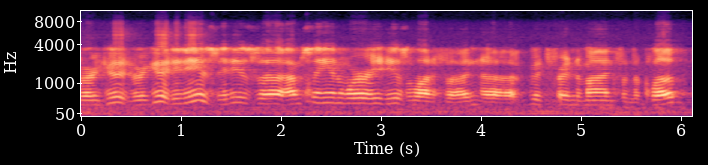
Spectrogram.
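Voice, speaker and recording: A man chatting casually as a ham radio operator over a digital radio link, with halting, folksy phrasing. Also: mid-range voice, steady tone, pushed and bright. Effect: digital radio transmission. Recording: dull, lo-fi digital radio audio.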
